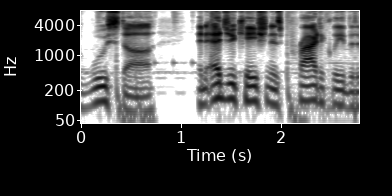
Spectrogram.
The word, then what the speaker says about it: Worcester: Welcome to Massachusetts, where the locals somehow pronounce Worcester as Worusta, and education is practically the state religion.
